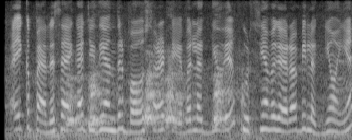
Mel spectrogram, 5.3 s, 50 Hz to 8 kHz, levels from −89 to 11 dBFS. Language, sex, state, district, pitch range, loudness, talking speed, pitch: Punjabi, female, Punjab, Pathankot, 235-280 Hz, -14 LUFS, 190 wpm, 255 Hz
